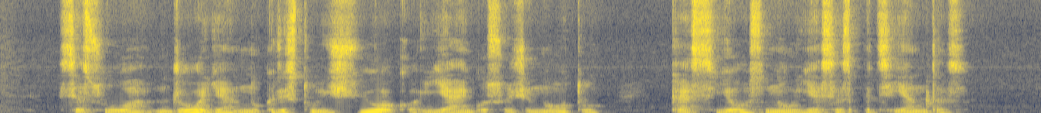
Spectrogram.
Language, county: Lithuanian, Klaipėda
